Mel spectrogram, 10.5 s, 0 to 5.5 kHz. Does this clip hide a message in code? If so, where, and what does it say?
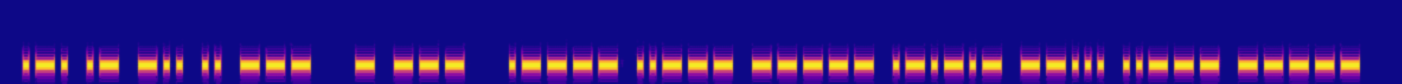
Yes: Morse code from 0.2 to 10.2 s, heard as a keyed tone, about 25 wpm, 600 Hz. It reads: RADIO TO 120.720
